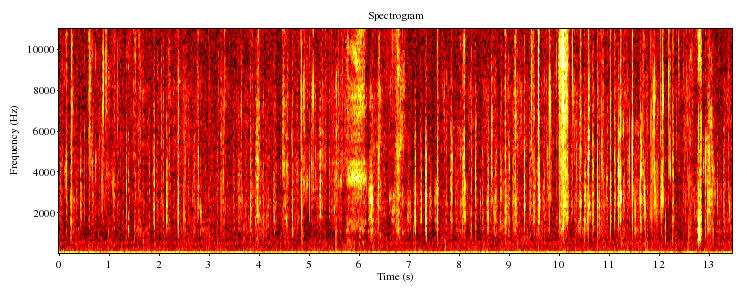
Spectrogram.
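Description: Close-miked eating sounds: wet chewing and lip smacking on a mouthful of fried rice and chicken, a dense run of squelchy clicks, with fingers squishing through curry-soaked rice.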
